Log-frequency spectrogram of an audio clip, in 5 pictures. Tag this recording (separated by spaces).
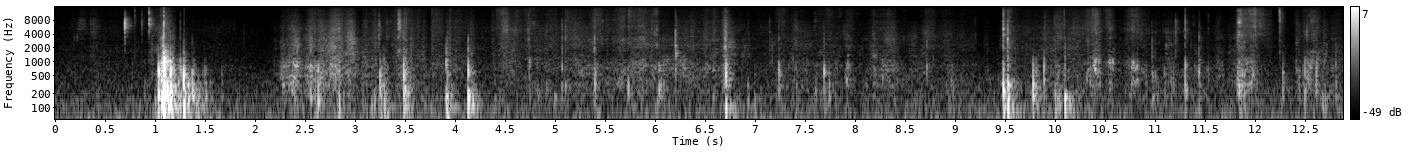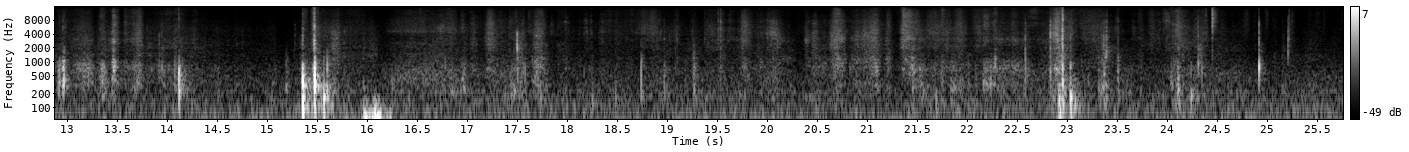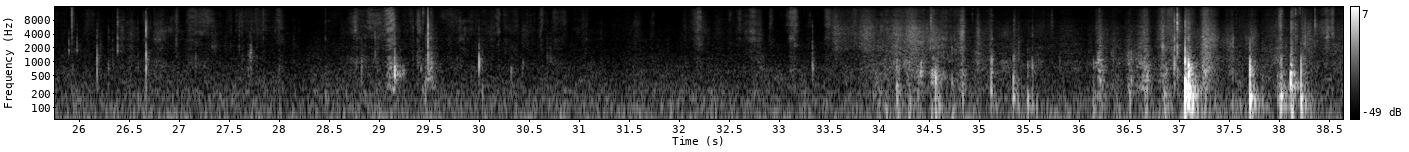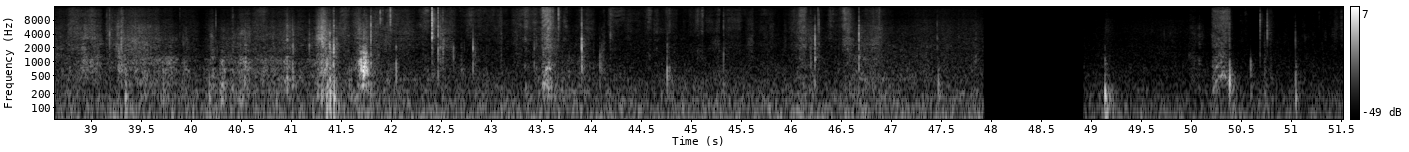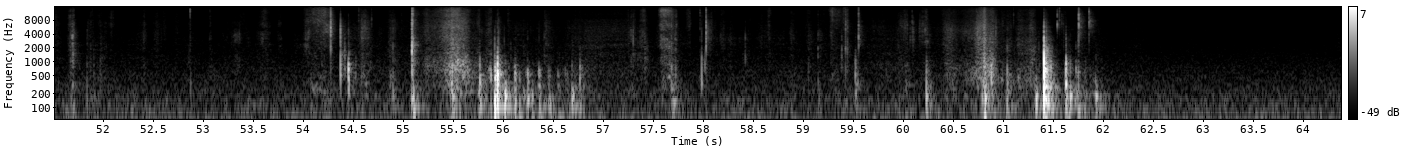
footstep footsteps step steps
